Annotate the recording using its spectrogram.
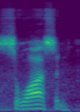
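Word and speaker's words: Tsawwassen: And from uh south of Vancouver, there's a ferry terminal uh and town called Swasan. And it's actually spelled with a ts. Sassan. It's a native name.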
